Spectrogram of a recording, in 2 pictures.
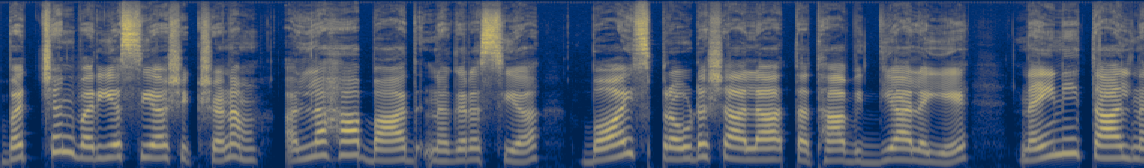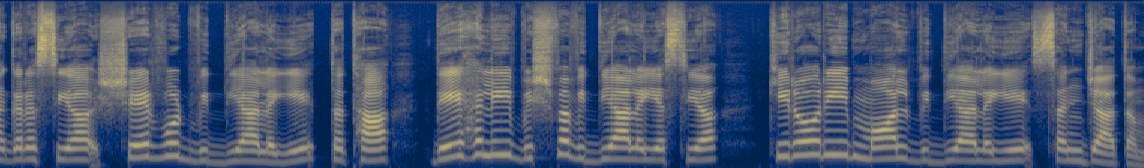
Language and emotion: Sanskrit, neutral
